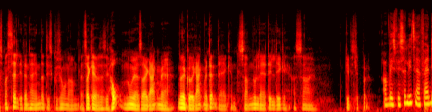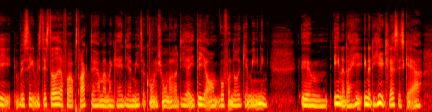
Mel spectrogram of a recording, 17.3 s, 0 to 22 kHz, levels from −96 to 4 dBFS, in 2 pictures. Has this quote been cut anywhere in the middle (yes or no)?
yes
